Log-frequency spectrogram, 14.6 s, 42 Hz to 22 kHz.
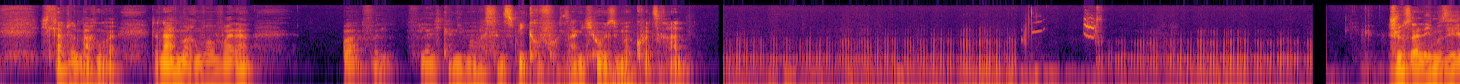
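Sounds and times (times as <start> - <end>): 
speech: 0.5 - 2.8, 3.4 - 7.5, 14.0 - 14.5
cat purring: 7.2 - 13.2
cat meowing: 10.2 - 11.1.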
